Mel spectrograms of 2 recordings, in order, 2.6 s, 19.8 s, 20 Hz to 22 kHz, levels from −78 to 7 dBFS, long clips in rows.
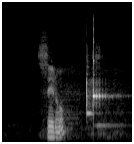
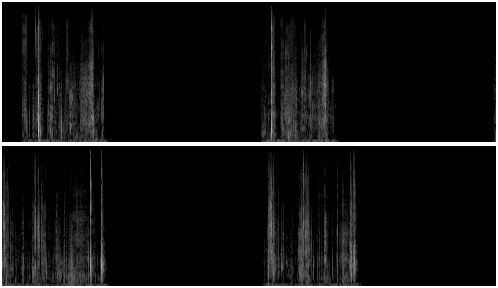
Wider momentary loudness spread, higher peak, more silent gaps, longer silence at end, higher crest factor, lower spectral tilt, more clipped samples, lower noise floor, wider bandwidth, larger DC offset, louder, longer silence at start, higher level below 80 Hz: second, 19 LU vs 22 LU; about the same, -2 dBFS vs 0 dBFS; second, none vs 2.15-5.16 s, 6.77-9.78 s, 12.05-15.07 s; second, 0.4 s vs 2.8 s; second, 22 dB vs 38 dB; about the same, -3 dB/octave vs -2 dB/octave; neither; second, -73 dBFS vs under -90 dBFS; second, 15.5 kHz vs 19.5 kHz; neither; first, -18 LUFS vs -32 LUFS; first, 0.8 s vs 0.4 s; second, -80 dBFS vs -62 dBFS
